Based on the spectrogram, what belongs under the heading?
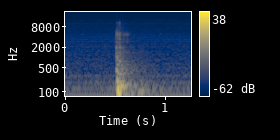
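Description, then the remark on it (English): A single sharp hammer blow on a cold steel spike being driven in the crucifixion of Jesus, a hard clanging strike followed by a short, low ringing decay that fades within a fraction of a second, with nothing else around it. “Can you hear that hammer ringing on that cold steel spike?”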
